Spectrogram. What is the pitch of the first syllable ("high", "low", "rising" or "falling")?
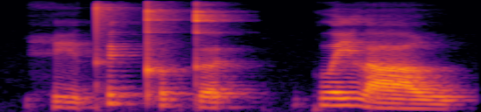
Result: low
